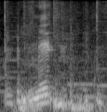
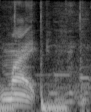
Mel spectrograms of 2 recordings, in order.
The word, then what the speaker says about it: mic: Mick, M-I-C. Mick, not Mike.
